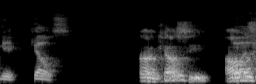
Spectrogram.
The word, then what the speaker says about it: Kelce: Are you nicknaming him Kels, or are you pronouncing it Kels? Kelsey.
